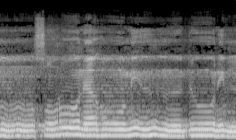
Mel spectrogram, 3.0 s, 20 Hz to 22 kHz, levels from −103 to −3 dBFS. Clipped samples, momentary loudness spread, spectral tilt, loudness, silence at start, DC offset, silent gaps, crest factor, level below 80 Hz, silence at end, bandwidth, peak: under 0.1%; 4 LU; -6 dB/octave; -21 LUFS; 0 s; 0.1%; none; 14 dB; -66 dBFS; 0 s; 13.5 kHz; -6 dBFS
